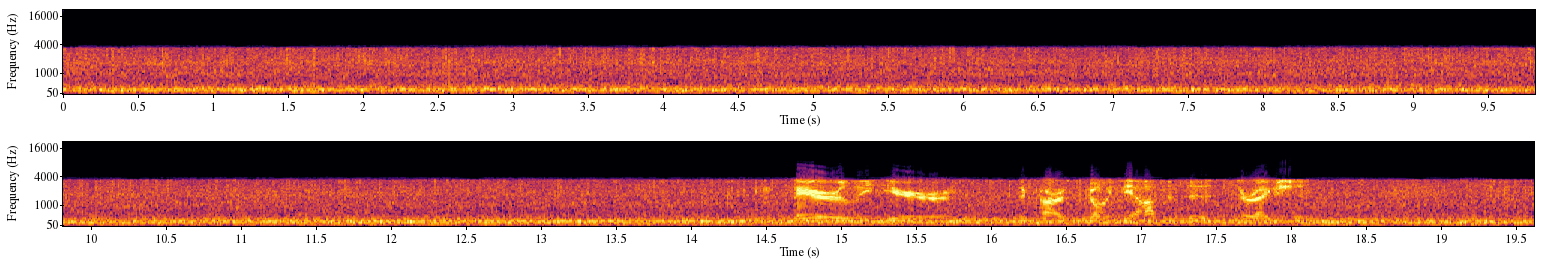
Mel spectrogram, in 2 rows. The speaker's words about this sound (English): I guess the tire noise is staying the same because I'm on cruise control at exactly 65 miles an hour, so that's not changing. I thought maybe I would hear an engine noise change. Use a little more RPM juice. But I didn't notice a change.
